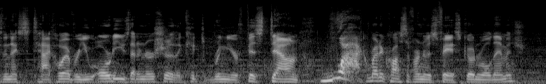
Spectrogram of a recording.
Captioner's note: whack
